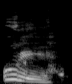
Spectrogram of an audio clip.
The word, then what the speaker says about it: Ullr: But Idalr, the dale of the yew trees, they call the place where Ul. Now he translates as Ul, but it's spelled Ullr in Old Norse.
